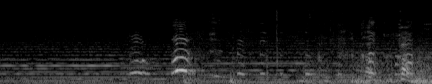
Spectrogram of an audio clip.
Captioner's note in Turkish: Ağlama sesi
